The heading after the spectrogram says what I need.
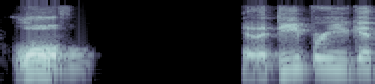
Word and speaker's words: Louisville: It's Louisville. Yeah, we have you got you got to say it like you have a mouthful of zins. Yeah. You need marbles in your mouth. You you you you skip some steps.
